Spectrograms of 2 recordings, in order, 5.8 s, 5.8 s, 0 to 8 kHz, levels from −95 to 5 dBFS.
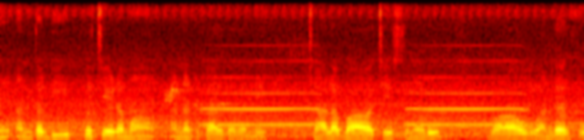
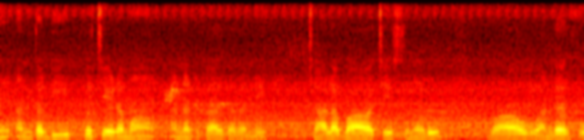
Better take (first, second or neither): second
